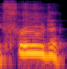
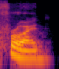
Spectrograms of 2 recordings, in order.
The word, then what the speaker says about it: Freud: UCLA at the at the Frude Playhouse, not Freud, spelled like Freud, but Frude Playhouse, you know, Frude put on a series.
